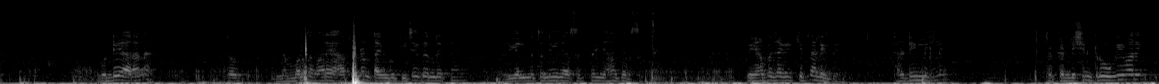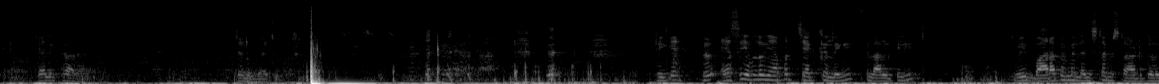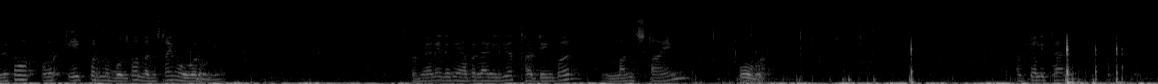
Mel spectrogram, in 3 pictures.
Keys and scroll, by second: 6.4 alt+Tab, 10.8 ctrl+s, 11.7 alt+Tab, 15.9 alt+Tab, 25.0 ctrl+c, 26.3 ctrl+v, 30.4 ctrl+shift+Left, 32.4 ctrl+s, 33.0 alt+Tab.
